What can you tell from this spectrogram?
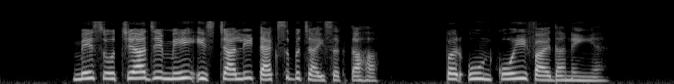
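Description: From start to finish the speech has a rough, grainy texture, with a hiss-like fill sitting between the harmonics and a top band that sounds thinned and a bit synthetic. That points to low-delay AAC compression, likely AAC-ELD at a rate that fits about 32 kbps. Its short frames can't separate pitch harmonics cleanly and eat bits, so the damage is plainly audible. The room noise underneath sits about 53 dB below the speech.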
